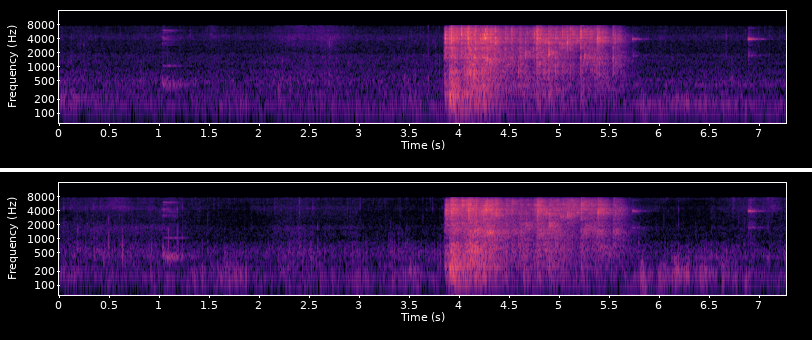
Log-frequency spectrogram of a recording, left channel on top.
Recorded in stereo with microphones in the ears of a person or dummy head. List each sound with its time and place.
1.0 s a cowbell: 45° left (ahead or behind), 2.5 m
3.9 s crumpling: 65° left (ahead or behind), 1.2 m
5.7 s a clink: 20° left (ahead or behind), 1.2 m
